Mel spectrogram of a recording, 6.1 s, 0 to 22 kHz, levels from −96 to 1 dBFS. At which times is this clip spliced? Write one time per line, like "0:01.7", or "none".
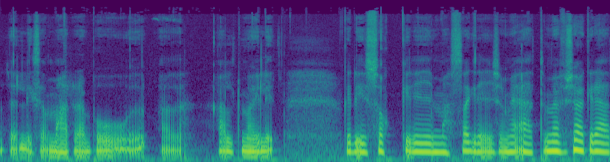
0:03.4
